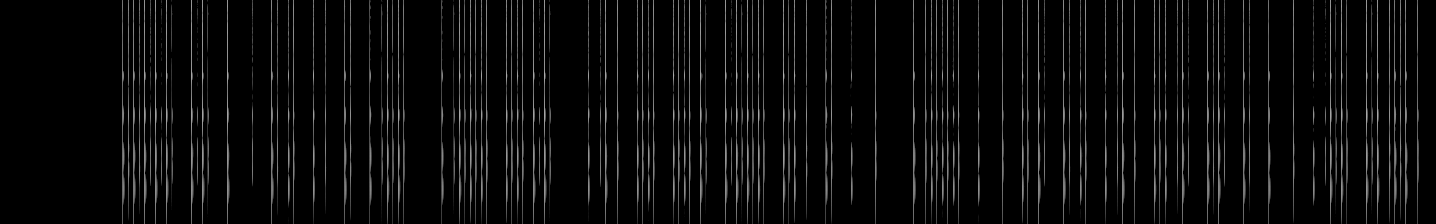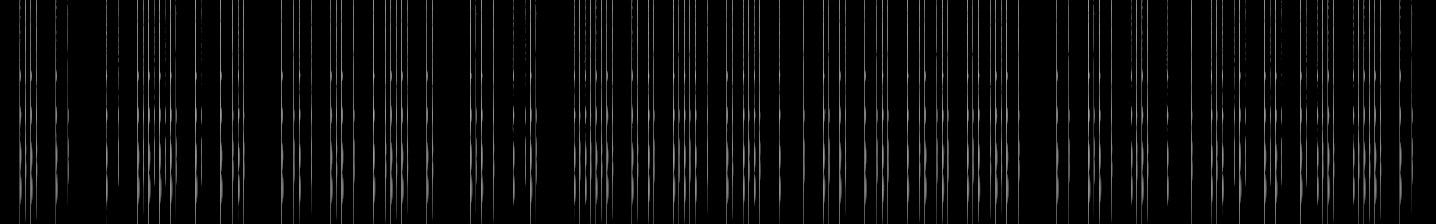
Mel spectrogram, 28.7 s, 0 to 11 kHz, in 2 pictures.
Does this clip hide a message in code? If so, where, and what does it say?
Yes: Morse code (American railroad code) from 1.2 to 28.5 s, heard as a telegraph sounder, machine-sent. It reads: PILOTED BY MICHAEL BLOOMFIELD, IT THEN MADE AN HOURLONG, TAILFIRST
